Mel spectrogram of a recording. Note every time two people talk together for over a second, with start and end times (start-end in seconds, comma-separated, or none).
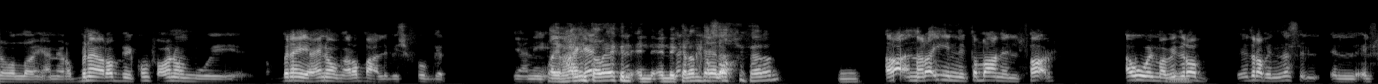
5.5-7.3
